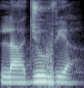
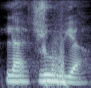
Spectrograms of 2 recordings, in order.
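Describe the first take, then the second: First: Lluvia begins with a j sound. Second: Lluvia begins with a y sound.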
